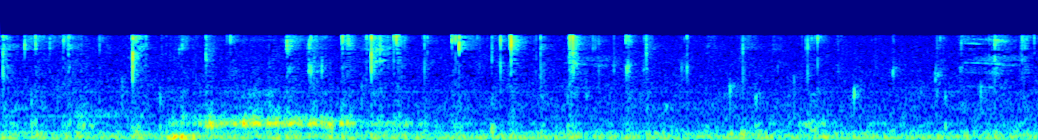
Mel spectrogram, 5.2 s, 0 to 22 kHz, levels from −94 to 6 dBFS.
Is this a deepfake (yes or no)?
no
